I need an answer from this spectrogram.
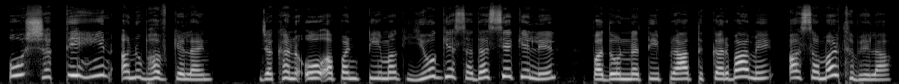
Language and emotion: Maithili, sad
